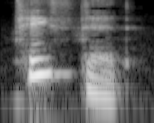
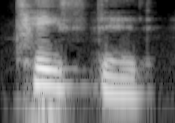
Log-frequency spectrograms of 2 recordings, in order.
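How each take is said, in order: First: Tasted said high with the ID ending lifted; tasted, higher, ending stressed. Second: Tasted, the extra syllable ID heard; tasted with a clear final syllable. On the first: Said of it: "it really is two sounds". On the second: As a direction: sound out the ID at the end of tasted. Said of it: "Do you, do you hear that?". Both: Shown as a demonstration.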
